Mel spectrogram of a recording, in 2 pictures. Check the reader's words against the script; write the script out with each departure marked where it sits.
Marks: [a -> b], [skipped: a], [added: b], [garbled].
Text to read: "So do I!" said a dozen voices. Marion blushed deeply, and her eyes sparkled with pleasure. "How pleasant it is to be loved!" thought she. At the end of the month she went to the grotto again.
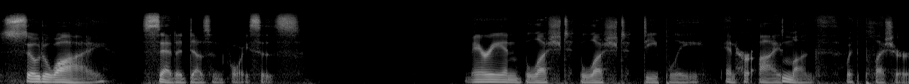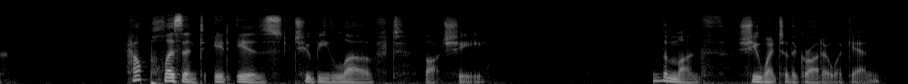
"So do I!" said a dozen voices. Marion blushed [added: blushed] deeply, and her eyes [sparkled -> month] with pleasure. "How pleasant it is to be loved!" thought she. [skipped: At the end] of the month she went to the grotto again.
